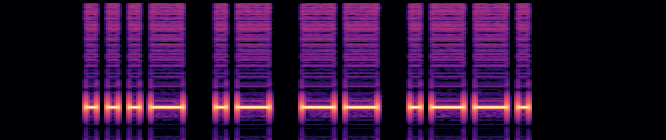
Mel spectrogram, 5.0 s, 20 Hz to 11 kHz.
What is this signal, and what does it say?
Morse code, heard as a keyed tone, about 15 wpm, 800 Hz. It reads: VAMP
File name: Alphabetical / Alphabetical mp3s / Vs @13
